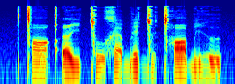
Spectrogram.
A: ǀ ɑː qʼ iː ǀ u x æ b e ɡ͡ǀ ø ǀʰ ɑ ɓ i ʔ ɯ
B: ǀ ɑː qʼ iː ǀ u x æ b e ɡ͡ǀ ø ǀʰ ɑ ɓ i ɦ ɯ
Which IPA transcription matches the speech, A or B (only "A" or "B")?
B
